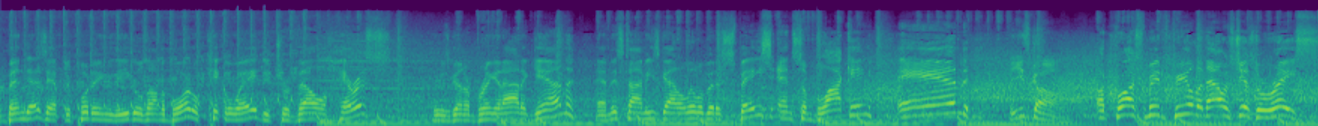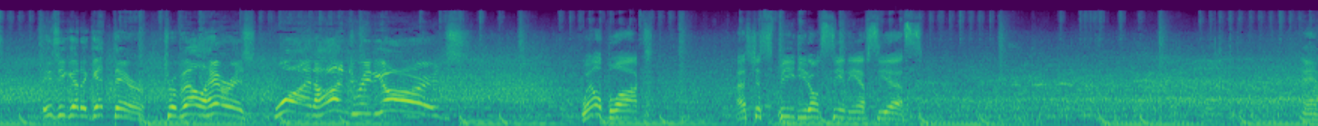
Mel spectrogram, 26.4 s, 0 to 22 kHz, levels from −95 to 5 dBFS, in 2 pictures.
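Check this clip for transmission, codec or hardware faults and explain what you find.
Nothing in the audio points to any transmission, codec or hardware trouble, so there's nothing here to flag.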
